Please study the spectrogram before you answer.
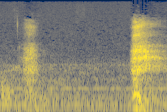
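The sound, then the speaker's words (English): A deep breath let out: a short, soft breath, then after a pause a loud, rushing exhale that fades out. “Big deep breath. Boy, just let it out.”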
